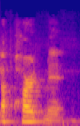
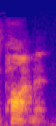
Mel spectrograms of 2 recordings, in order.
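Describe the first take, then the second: First: It is said in a general American accent. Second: It is said in a New York accent. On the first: "I can say apartment" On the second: "when I talk to people in New York, it's apartment"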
